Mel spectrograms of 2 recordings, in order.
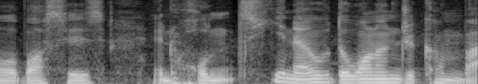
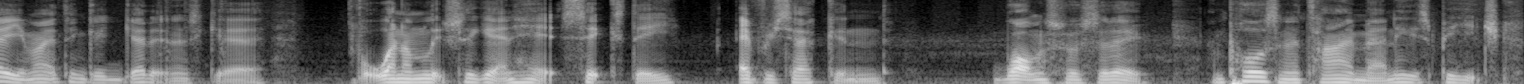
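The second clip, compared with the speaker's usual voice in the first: ordinary talk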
